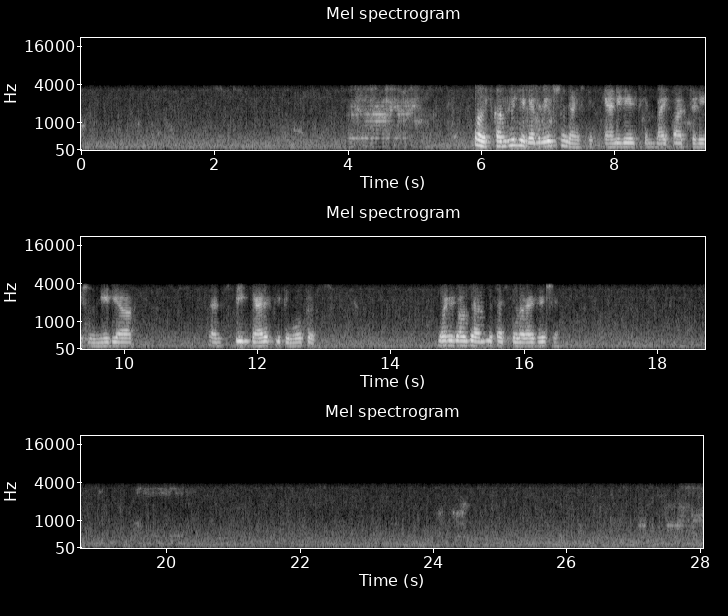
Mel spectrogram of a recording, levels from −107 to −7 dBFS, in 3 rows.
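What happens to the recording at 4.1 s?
Tandem speech coding affects 4.1 s and the whole clip: three speech coders in a row, likely G.729A, GSM full rate and G.729A again, each re-encode the previous one's degraded output. Unlike a single low-rate codec, the roughness and warble compound, with nothing above 3.7 kHz.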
